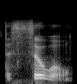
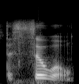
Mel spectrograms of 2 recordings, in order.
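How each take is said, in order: First: The middle consonant is a soft th sound. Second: The middle consonant is a soft th sound.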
